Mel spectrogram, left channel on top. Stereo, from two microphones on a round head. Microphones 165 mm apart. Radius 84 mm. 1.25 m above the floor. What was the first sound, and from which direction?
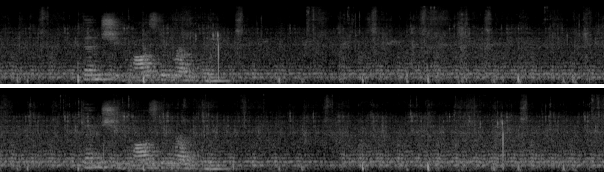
A woman speaking, 5° left (ahead or behind).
